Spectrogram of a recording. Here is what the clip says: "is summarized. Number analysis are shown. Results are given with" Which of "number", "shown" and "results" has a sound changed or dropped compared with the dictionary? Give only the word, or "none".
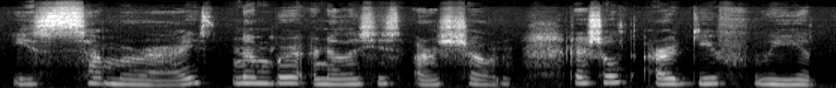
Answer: results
